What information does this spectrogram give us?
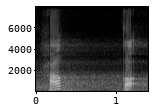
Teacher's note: jadi ini agak sedikit tertahan dulu ya haqq kayak macam bacaan yang terputus tapi tidak terputus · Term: tasydid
